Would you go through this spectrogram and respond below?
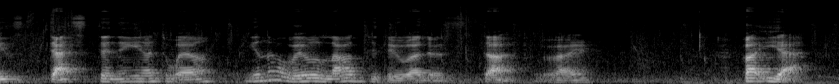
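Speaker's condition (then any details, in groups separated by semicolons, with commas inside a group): Cerebral palsy; affects speech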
